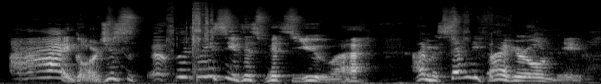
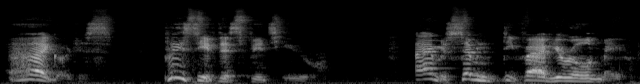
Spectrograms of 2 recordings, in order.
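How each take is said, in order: First: An old voice, sounding needy and desperate. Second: An old voice, calm, without desperation.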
